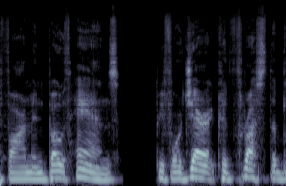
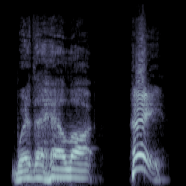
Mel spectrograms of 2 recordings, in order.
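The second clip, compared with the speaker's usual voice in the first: loud, strained, tense, rough, gruff voice; 3 semitones higher, 5 dB louder than usual. One of the Reds speaks on entering the brig, tense, gruff voice. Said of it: "spoke in a tense, gruff voice".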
